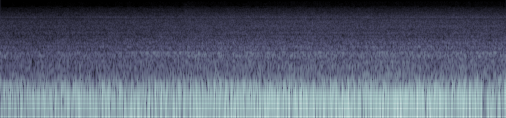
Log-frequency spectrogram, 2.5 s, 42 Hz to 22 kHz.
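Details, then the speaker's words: Mazda RX-7 rotary, extremely high CO (2.70), failed inspection: uneven stumbling burble missing beats, misfiring only under light throttle; ignition leads measured, spark plugs new; no oil pressure, no leaks; cause unknown. "And this misfiring, it's only making when I push a bit the throttle, just like that, just a little bit, and as you can see, it's misfiring."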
